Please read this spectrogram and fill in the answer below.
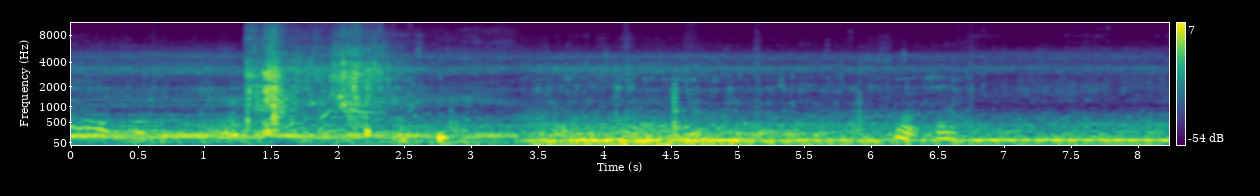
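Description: Two quick splashes about a second and a half in as a small fish is dropped back into the water beside the boat, over a steady low hum that drops lower in pitch just after three seconds.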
